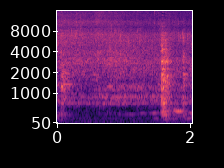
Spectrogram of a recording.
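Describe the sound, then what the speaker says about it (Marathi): Chicken fries in hot oil in a kadai, a steady close sizzle with a brief louder burst of stirring near the end. "कढईमध्ये मी चिकन घालून घेतलेलं आहे. आपण चांगलं फ्राय करून घेऊया."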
